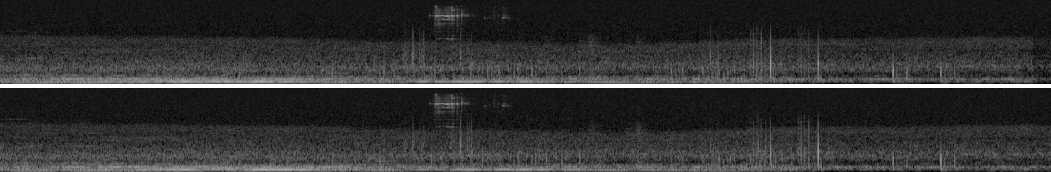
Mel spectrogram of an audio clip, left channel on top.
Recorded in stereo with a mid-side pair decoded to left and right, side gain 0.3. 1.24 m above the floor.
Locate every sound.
4.3 s keys jangling: 5° left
